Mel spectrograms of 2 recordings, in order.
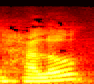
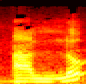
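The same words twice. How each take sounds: First: The word starts with a clear H sound. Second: The word starts without any H sound. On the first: This is the English way of saying it. "we say" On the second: This is the French way of saying it. "They say, ... they also don't pronounce the H"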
